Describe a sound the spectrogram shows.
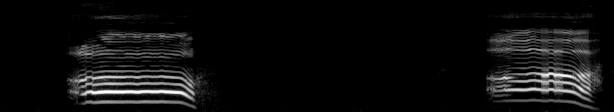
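A young woman lets out long, loud, drawn-out cries that fall in pitch at the end.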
